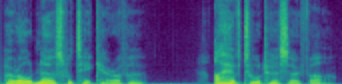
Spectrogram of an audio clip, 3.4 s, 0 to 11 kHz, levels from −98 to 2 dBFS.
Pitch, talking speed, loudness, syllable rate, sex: 125 Hz, 245 wpm, -17 LUFS, 5.7 syllables/s, male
